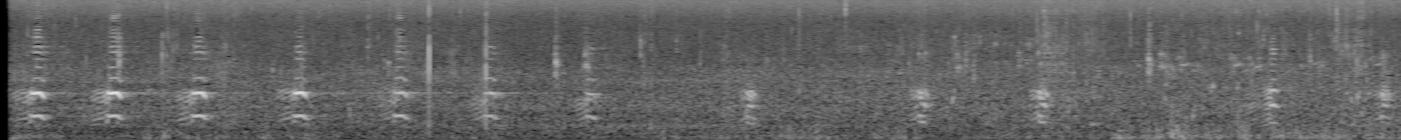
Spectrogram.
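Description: A goose honking in a repeated series, about one honk every two-thirds of a second, loudest in the first couple of seconds, then fainter and more widely spaced.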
